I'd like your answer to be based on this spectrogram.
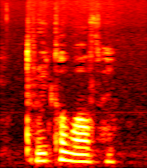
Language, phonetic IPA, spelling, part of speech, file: Polish, [ˌtrujkɔˈwɔvɨ], trójkołowy, adjective, LL-Q809 (pol)-trójkołowy.wav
